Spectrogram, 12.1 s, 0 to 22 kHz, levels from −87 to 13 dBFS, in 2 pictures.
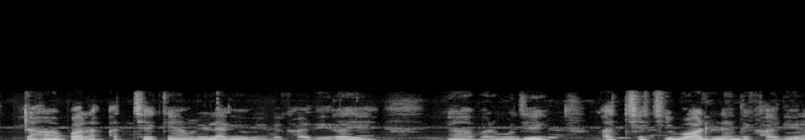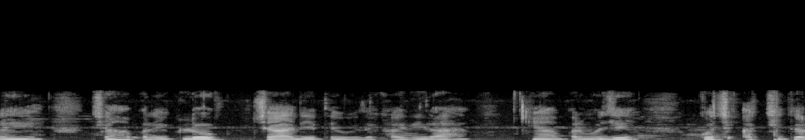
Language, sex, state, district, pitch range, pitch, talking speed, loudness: Hindi, male, Chhattisgarh, Korba, 95-110 Hz, 100 Hz, 185 wpm, -20 LUFS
